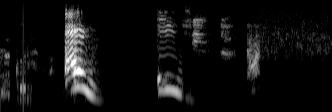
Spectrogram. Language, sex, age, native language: Icelandic, male, 10, Icelandic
